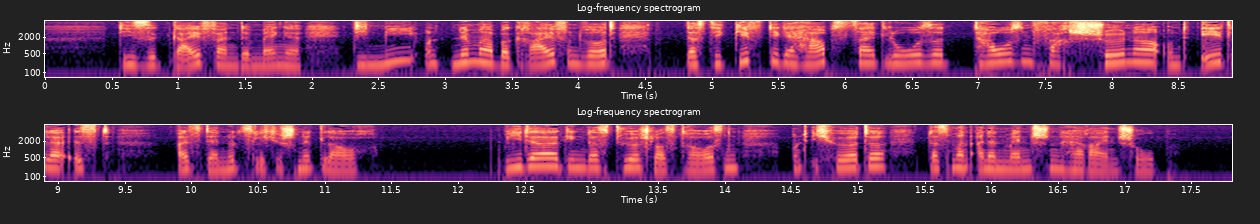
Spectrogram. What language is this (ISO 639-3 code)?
deu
